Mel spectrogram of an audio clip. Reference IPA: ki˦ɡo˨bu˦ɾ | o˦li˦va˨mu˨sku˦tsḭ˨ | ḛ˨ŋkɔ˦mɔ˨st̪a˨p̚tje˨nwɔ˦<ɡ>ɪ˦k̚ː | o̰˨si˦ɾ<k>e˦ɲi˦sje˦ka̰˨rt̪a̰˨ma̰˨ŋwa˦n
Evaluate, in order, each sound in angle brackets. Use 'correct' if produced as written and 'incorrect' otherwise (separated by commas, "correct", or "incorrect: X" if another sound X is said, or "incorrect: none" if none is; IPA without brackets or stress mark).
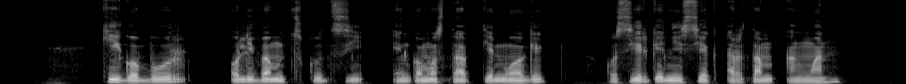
correct, correct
